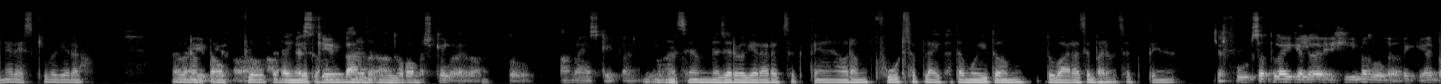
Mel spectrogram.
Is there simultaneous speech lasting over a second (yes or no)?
yes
